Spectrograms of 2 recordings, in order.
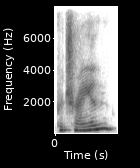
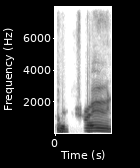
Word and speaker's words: Patreon: Is it Patreon? I was pronouncing it wrong. Is that call it Patron, and people are like, that's tequila.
